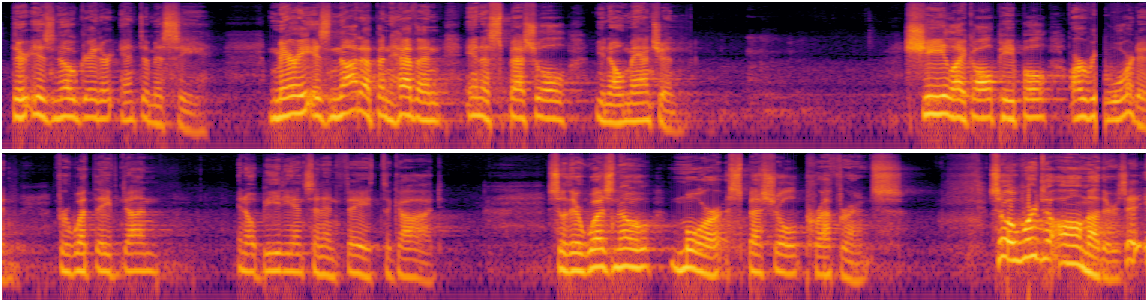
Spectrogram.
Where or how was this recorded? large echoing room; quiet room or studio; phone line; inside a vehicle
large echoing room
